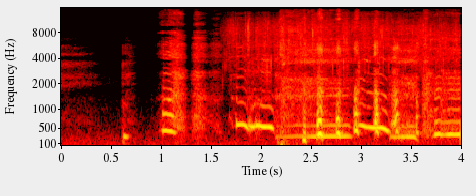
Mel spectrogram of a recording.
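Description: A young man screams loudly in shock, close by.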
